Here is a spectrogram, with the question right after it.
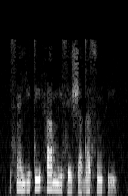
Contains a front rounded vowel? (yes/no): no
